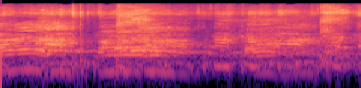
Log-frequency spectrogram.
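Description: A flock of domestic geese honking, several loud calls following one another and overlapping.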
